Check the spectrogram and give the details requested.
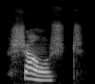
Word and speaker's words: Chrząszcz: Chrząszcz, beetle.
